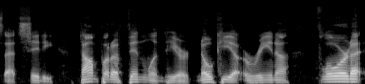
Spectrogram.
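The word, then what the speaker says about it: Tampere: to preview it now Florida Dallas uh in tampara Finland is how you pronounce that by the way Nokia arena there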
